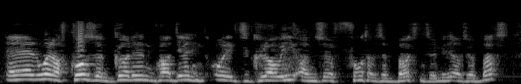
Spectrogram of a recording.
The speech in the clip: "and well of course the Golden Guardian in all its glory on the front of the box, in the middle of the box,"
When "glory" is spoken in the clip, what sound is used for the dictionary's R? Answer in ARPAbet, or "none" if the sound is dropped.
none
